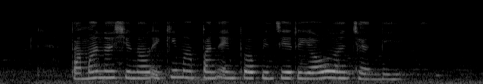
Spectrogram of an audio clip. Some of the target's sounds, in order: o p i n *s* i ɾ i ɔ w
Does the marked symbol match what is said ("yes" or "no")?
yes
